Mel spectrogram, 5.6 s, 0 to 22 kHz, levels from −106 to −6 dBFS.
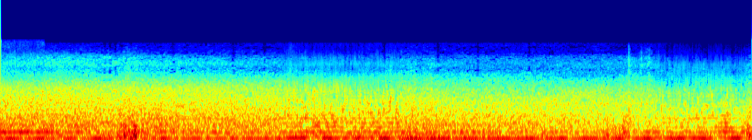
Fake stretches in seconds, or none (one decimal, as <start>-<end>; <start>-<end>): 2.1-3.0; 4.9-5.6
